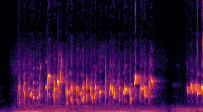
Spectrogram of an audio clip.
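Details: Yellow-vented bulbul (trucukan) in fighting song, played to make other bulbuls answer: a rich, busy burst of bubbly warbling notes lasting about three seconds, then a short further phrase after a pause.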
